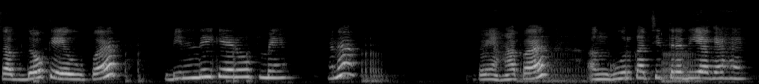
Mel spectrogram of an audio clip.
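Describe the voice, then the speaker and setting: A woman teacher with a high voice, talking very slowly. She spells each word out syllable by syllable, repeats it for young learners, and asks questions that she answers herself. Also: darkish tone, slight background noise. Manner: asks and answers her own questions in a sing-song classroom tone. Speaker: primary school teacher. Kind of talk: Hindi phonics lesson for young children.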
